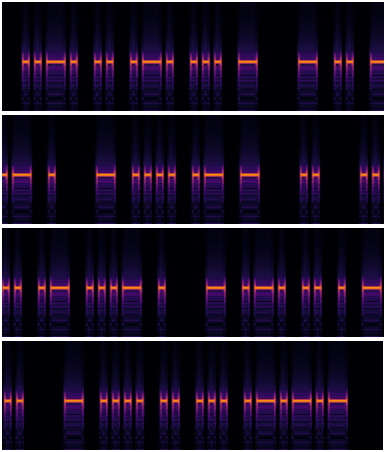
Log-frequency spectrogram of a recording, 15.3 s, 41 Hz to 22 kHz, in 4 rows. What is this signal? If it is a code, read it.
Morse code, heard as a keyed tone, about 20 wpm, 700 Hz. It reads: FIRST TIME THAT I HAVE TRIED THIS.
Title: Sentences with 6-Word Phrases - Spoken Beginning - 20wpm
